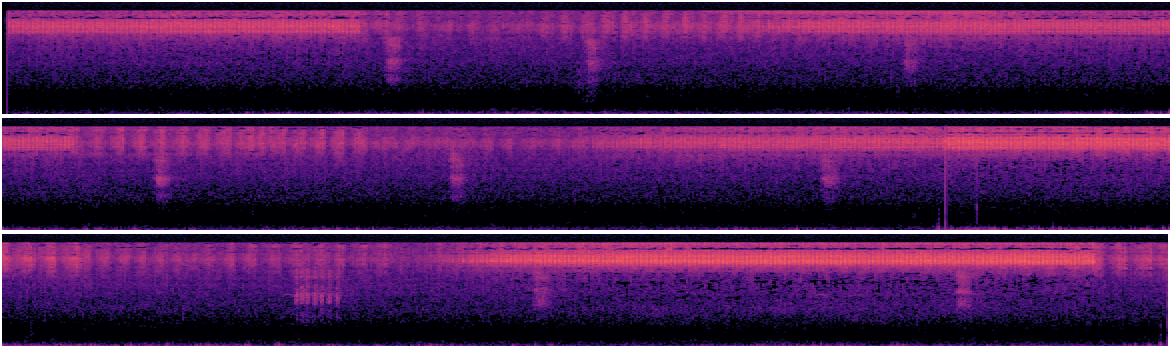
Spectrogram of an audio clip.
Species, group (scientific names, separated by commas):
Tettigonia cantans, Orthoptera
